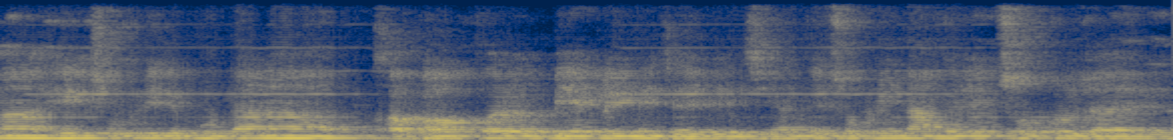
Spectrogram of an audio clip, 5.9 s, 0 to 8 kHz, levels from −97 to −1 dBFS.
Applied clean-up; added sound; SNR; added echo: neural separator model SepFormer DNS4.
